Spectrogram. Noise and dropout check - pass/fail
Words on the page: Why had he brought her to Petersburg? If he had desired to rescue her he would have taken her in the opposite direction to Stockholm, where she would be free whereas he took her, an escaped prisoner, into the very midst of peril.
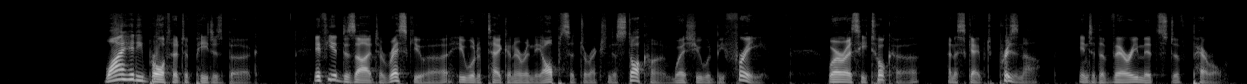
pass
